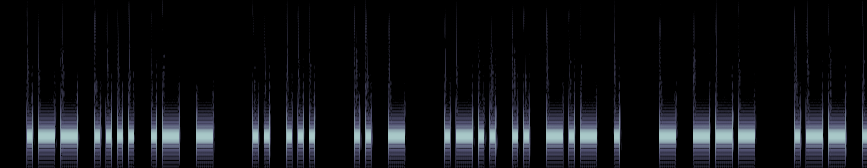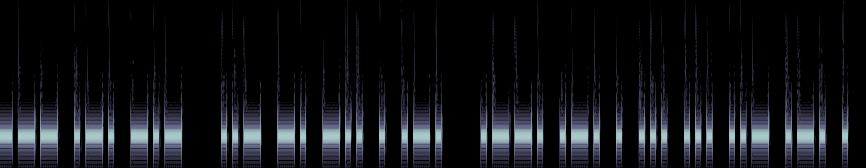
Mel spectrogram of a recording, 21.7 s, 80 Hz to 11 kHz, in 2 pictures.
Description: Morse code, heard as a keyed tone, about 17 wpm, 700 Hz. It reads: WHAT IS IT LIKE TO WORK UNDER PRESSURE
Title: Sentences from Top 1000 Words - Review Part 6 - 17wpm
